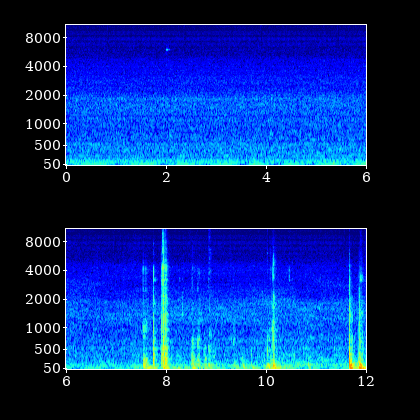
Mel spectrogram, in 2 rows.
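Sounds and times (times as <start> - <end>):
loud knocks: 11.6 - 12.0.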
